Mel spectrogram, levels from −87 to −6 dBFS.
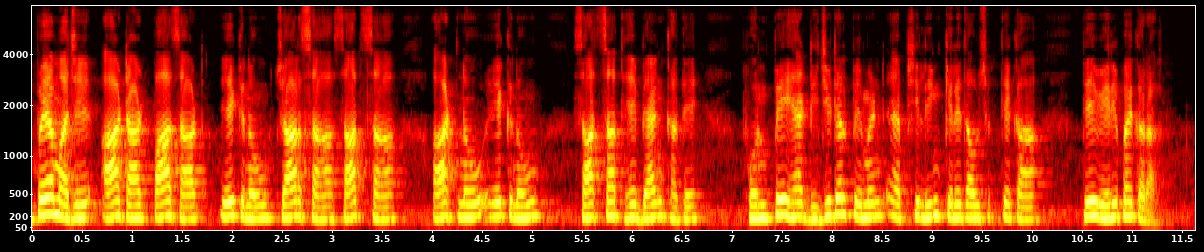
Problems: constant background noise, background conversations at intervals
